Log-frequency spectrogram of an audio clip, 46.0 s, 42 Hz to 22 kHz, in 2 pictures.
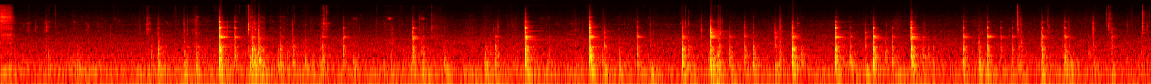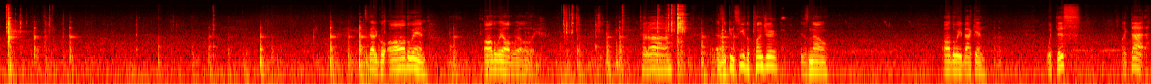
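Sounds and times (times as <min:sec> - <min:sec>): metal clamp handle clinking: 0:16.7 - 0:24.6, 0:34.2 - 0:37.9.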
